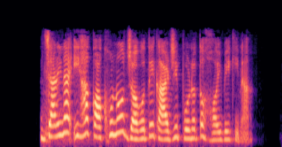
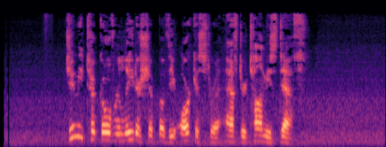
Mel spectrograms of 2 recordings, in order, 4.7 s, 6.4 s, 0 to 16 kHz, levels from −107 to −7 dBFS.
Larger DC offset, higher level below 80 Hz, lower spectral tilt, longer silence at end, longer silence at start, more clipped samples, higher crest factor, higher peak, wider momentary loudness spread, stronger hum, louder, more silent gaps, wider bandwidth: neither; first, -66 dBFS vs -78 dBFS; about the same, -4 dB/octave vs -4 dB/octave; second, 0.55 s vs 1.35 s; second, 0.7 s vs 1.1 s; neither; about the same, 18 dB vs 20 dB; first, 0 dBFS vs -12 dBFS; first, 14 LU vs 8 LU; neither; first, -18 LUFS vs -29 LUFS; neither; second, 7.6 kHz vs 11.5 kHz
